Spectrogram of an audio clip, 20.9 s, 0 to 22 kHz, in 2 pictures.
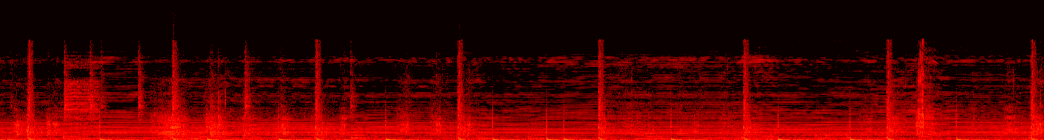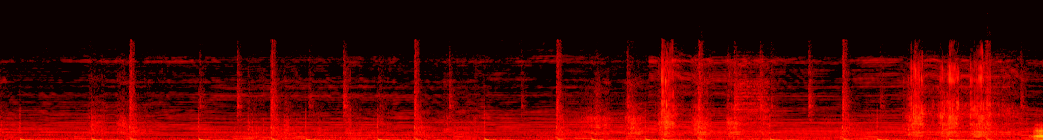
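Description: Electric hair clippers fitted with a number 3 guard cut away the bulk of a long, thick head of hair for a low fade, buzzing steadily and close throughout with brief changes in pitch as they pass through the hair.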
